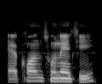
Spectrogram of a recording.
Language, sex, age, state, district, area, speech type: Bengali, male, 18-30, West Bengal, Jhargram, rural, spontaneous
